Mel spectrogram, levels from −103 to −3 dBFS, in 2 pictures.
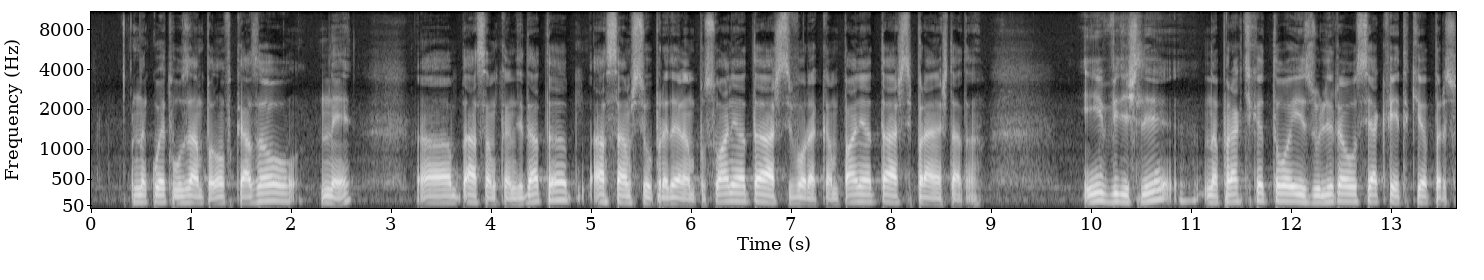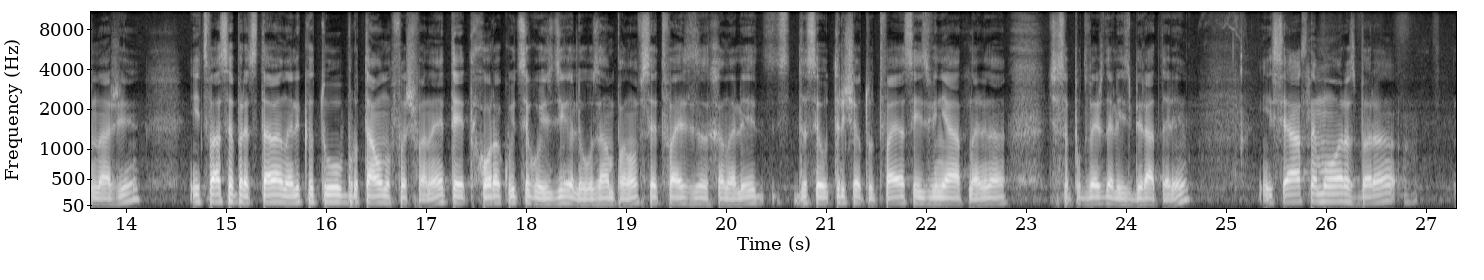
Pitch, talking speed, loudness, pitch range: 115 Hz, 170 wpm, -19 LUFS, 100-125 Hz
